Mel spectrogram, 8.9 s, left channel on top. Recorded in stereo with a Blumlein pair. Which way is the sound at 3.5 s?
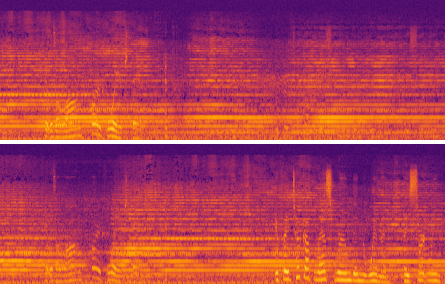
40° left.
